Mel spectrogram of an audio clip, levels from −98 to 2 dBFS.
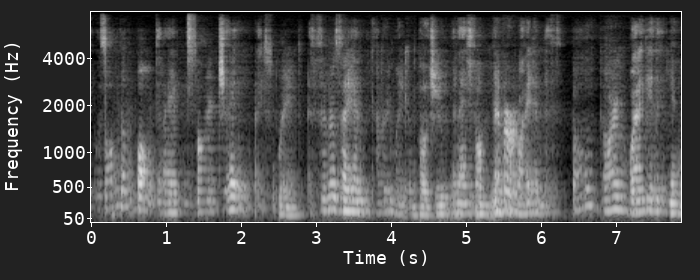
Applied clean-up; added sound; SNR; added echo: neural mask model DeepFilterNet 3.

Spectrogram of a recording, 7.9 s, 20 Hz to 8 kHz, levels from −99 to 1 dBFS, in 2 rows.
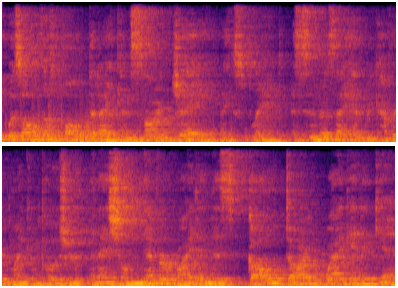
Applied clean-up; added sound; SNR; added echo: none; Thunder; 8 dB; reverberation time 1.1 s.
